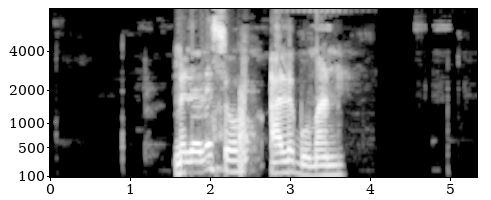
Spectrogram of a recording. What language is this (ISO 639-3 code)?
bkh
